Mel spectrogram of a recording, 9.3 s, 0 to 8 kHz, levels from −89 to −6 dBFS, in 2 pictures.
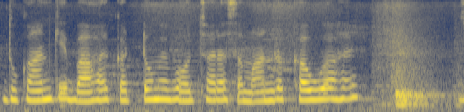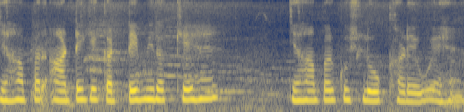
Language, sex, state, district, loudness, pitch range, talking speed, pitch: Hindi, female, Bihar, Jahanabad, -15 LUFS, 220-245 Hz, 170 wpm, 230 Hz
